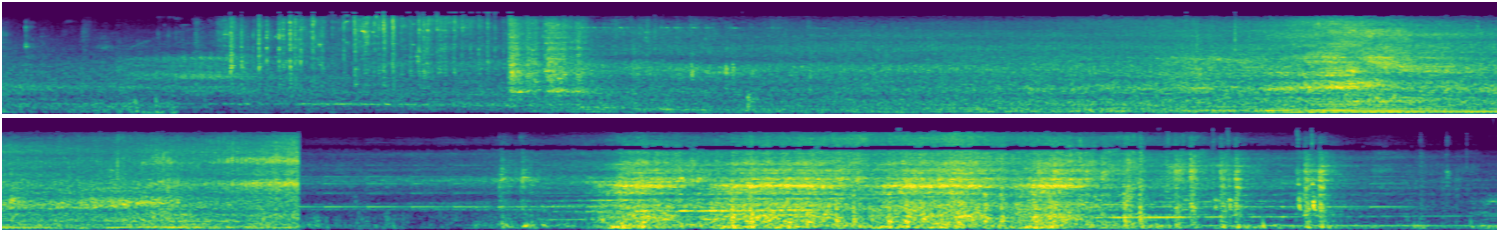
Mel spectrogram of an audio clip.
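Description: Sanyo Electric Railway train running past on the line and pulling away, its wheels clattering with steady whining tones over the top, loudest for several seconds in the second half. Earlier, a low rumble builds and fades.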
